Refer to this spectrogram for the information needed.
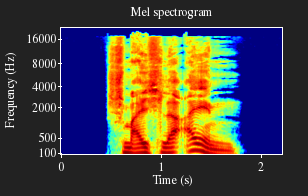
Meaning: inflection of einschmeicheln: 1. first-person singular present 2. first/third-person singular subjunctive I 3. singular imperative
- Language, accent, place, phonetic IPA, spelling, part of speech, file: German, Germany, Berlin, [ˌʃmaɪ̯çlə ˈaɪ̯n], schmeichle ein, verb, De-schmeichle ein.ogg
